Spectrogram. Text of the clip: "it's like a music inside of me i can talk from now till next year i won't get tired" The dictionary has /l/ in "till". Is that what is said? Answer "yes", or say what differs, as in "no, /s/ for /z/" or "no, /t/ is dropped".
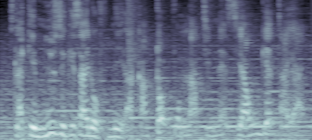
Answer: no, /n/ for /l/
